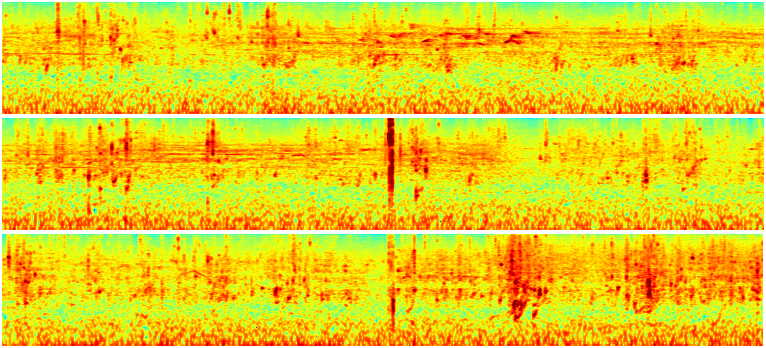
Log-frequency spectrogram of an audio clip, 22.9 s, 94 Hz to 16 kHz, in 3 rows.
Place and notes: Mariborski otok, river Drava, tiny sand bay under old trees - waves
bright green lights, wave writings change rapidly as winds stirs water flow, it is gone with another before you notice
Kamnica, Slovenia, 26 April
